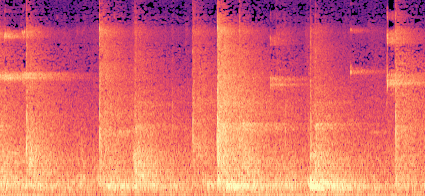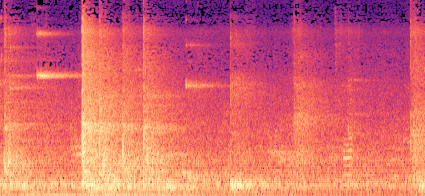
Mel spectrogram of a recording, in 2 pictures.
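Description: Sneakers squeak on a wooden court floor.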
